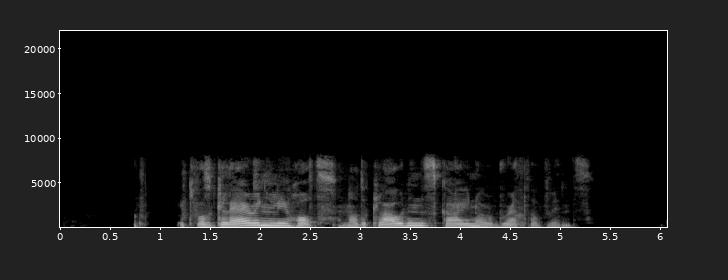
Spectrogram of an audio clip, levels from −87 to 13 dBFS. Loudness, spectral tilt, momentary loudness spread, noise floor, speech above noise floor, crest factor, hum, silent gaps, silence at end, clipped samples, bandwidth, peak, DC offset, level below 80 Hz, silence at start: -22 LUFS; -6 dB/octave; 22 LU; -84 dBFS; 62 dB; 18 dB; none; none; 1 s; under 0.1%; 8.2 kHz; -6 dBFS; under 0.1%; -70 dBFS; 1.2 s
